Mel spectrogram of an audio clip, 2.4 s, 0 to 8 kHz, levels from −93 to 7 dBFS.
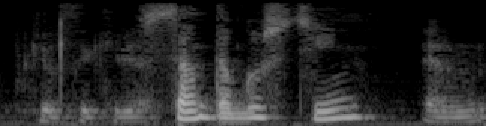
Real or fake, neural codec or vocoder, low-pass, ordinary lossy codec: real; none; 7.2 kHz; none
